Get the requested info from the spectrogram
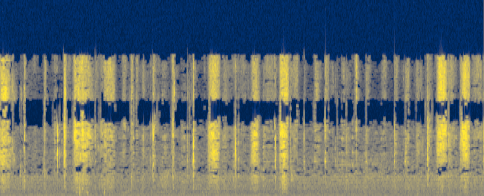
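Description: Close-miked chewing and lip-smacking of someone eating rice and greens with chopsticks: short wet smacks and clicks at irregular intervals.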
